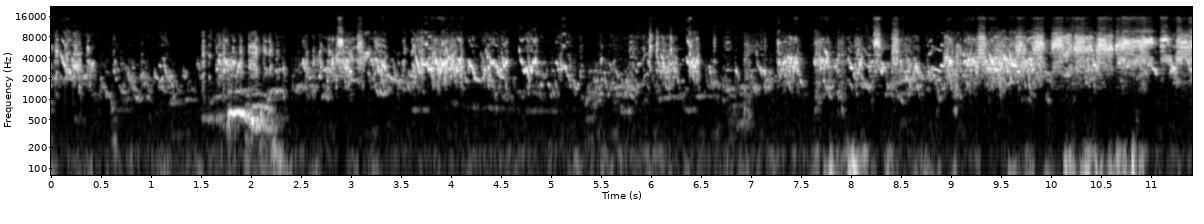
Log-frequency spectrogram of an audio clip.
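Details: Budgerigar breeding pair chattering steadily, a busy stream of rapid, high, scratchy chirps and squawky notes throughout, with a few soft low knocks in the background.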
